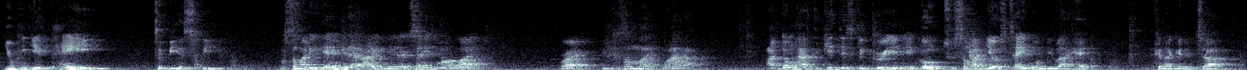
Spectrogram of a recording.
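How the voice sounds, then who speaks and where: A man with a deep, powerful voice giving a motivational speech, checking in with the crowd often. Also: animated, brisk, a little mellow. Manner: punctuates lines with "right?". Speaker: motivational speaker. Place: large echoey hall. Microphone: distant from the recording mic. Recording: echoey hall from far off, light noise.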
